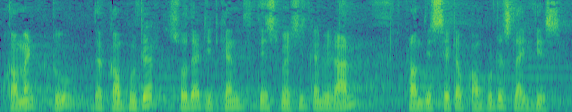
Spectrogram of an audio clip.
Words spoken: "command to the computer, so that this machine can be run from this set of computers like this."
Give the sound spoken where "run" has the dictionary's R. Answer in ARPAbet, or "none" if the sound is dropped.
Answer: R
